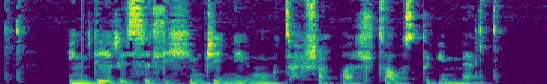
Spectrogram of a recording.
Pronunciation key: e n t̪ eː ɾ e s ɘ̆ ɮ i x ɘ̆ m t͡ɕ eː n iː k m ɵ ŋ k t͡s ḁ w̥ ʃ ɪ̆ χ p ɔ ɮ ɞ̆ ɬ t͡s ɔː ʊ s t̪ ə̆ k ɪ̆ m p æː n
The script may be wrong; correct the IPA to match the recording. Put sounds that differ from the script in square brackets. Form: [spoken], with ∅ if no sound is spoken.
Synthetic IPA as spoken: e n t̪ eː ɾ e s ɘ̆ ɮ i x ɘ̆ m t͡ɕ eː n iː k m ɵ ŋ k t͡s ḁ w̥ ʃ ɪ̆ χ p ɔ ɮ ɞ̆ ɬ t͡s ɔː ʊ s t̪ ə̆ k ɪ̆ m p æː n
